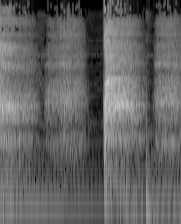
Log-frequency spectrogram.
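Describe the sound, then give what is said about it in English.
A person breathes slowly and deliberately in a creepy manner. A few drawn-out breaths include one sharper, louder intake in the middle. “Cause I did like this whole like slow breathe.”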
